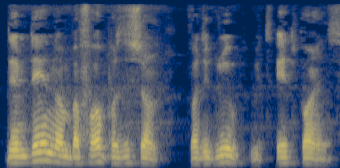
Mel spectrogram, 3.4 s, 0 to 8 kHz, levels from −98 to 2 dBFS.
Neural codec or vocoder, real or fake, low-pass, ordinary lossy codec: none; real; 7.2 kHz; MP3, 48 kbps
